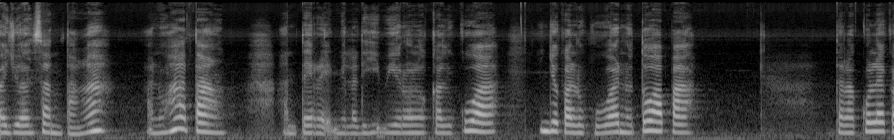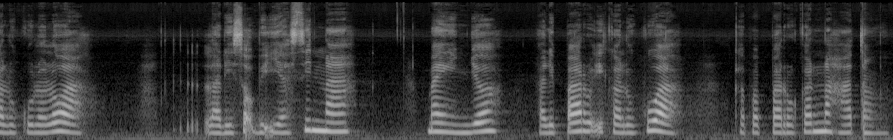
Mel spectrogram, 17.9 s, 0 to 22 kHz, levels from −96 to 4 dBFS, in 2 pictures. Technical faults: compressed frames skipped

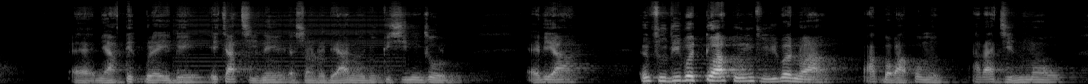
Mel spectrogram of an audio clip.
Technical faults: GSM phone buzz

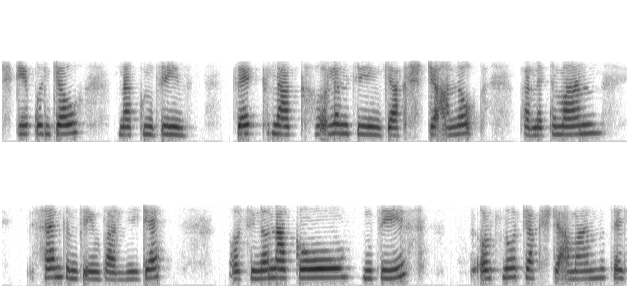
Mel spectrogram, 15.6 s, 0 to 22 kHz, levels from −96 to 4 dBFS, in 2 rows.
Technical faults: AMR narrowband mobile codec

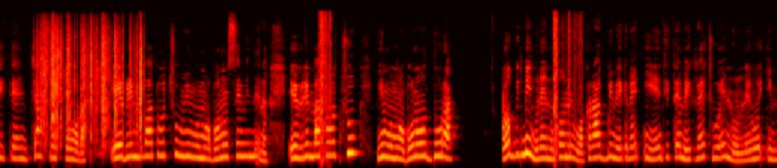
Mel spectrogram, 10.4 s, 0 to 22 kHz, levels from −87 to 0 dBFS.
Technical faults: cable scratch noise

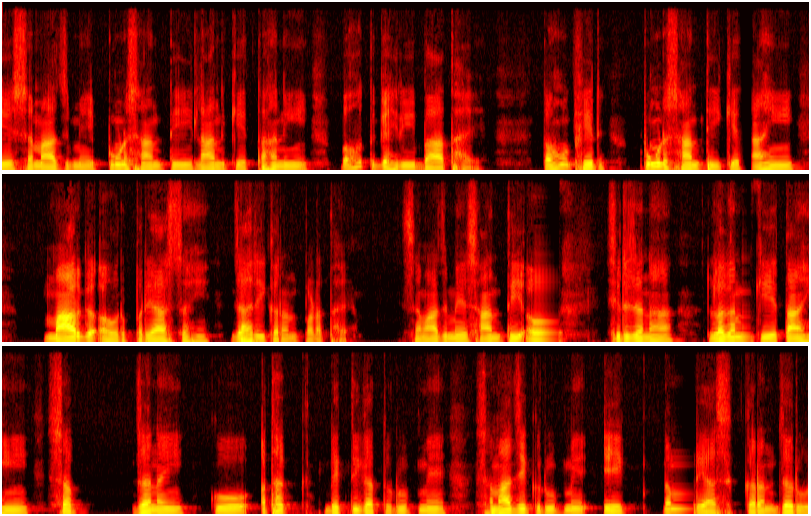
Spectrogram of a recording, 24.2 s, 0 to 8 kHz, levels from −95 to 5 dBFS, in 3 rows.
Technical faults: short concealed packet loss; burst of packet loss; long network dropout

